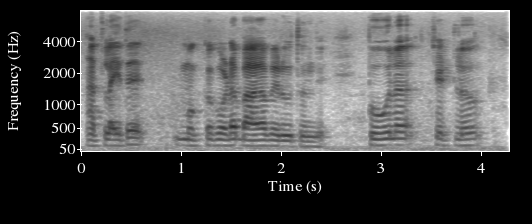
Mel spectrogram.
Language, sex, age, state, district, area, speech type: Telugu, male, 18-30, Telangana, Sangareddy, rural, spontaneous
